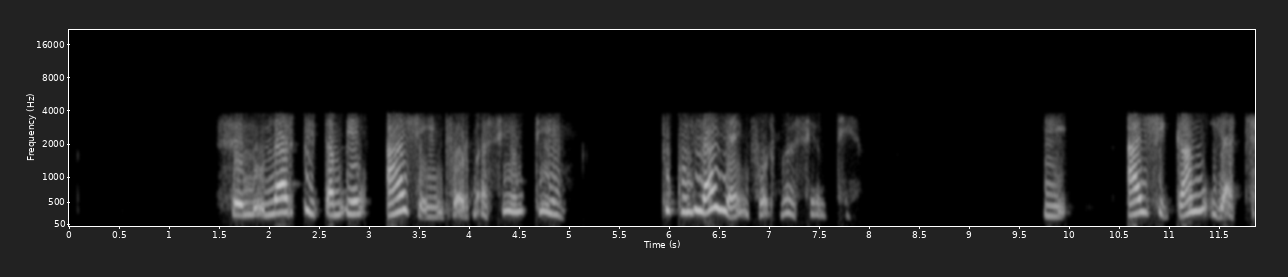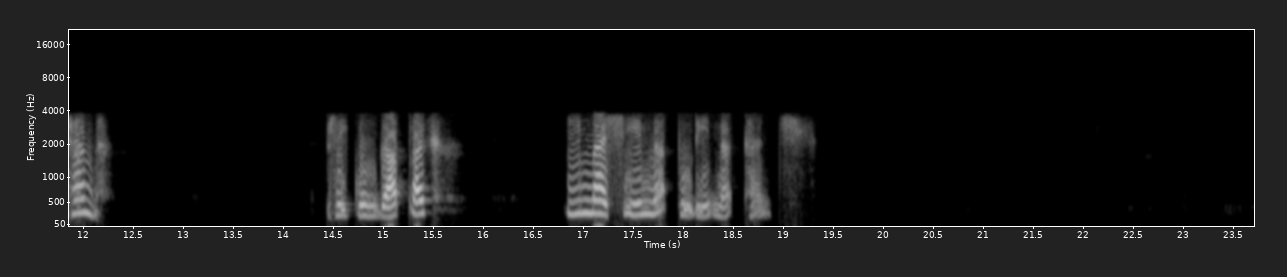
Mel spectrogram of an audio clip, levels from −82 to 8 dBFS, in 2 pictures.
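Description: Bluetooth CVSD headset codec damage runs throughout: one-bit delta coding with adaptive step cuts everything above 3.8 kHz, scratching sibilants, distorting loud highs and leaving granular hiss.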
